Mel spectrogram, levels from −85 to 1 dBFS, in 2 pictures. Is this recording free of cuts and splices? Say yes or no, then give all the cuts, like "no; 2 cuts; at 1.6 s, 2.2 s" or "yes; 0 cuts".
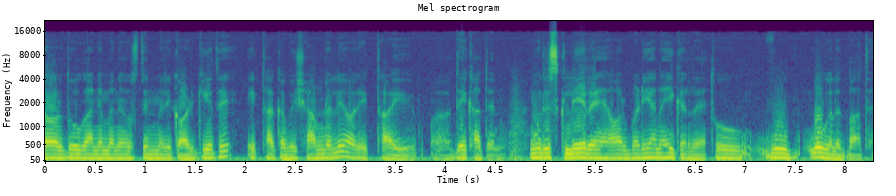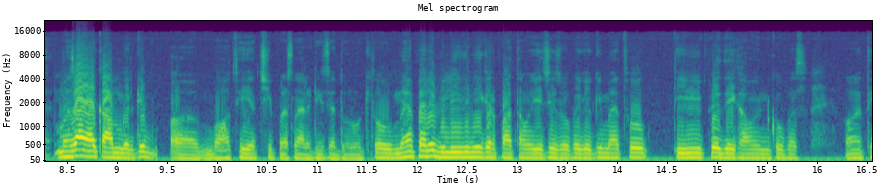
no; 4 cuts; at 4.6 s, 6.6 s, 8.2 s, 11.5 s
